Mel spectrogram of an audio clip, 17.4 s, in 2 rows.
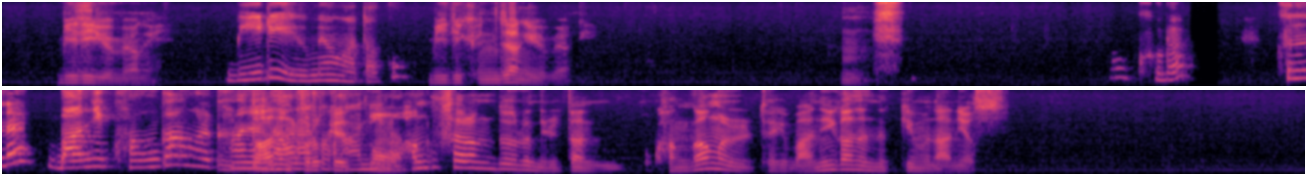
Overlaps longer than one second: present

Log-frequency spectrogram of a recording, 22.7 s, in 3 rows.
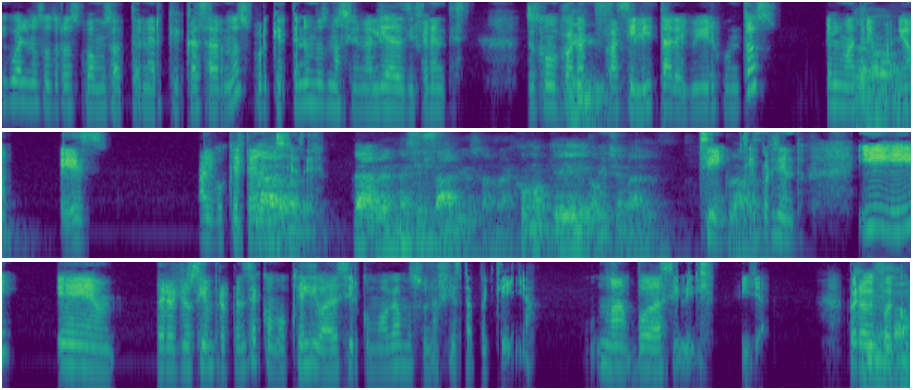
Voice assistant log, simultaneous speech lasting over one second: none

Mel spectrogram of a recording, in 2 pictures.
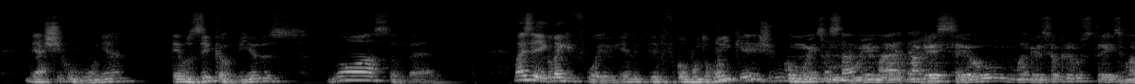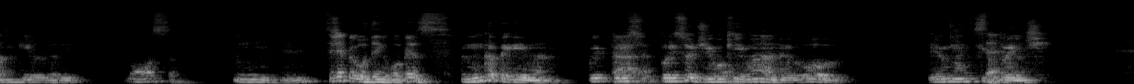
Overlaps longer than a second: present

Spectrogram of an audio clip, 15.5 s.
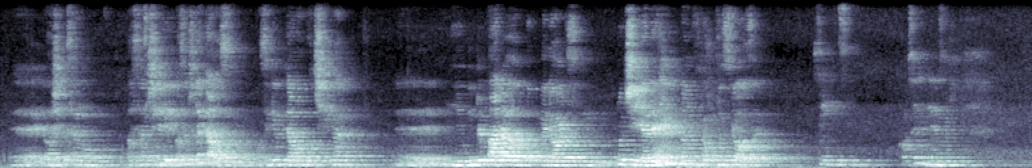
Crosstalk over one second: none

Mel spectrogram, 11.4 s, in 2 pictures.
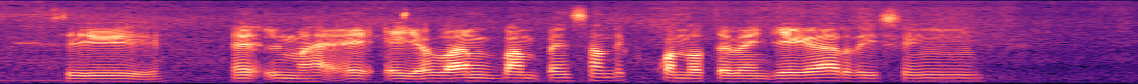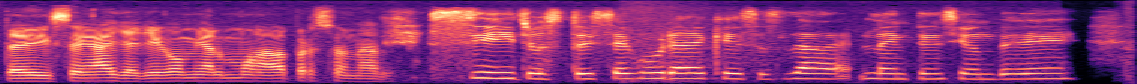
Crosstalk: none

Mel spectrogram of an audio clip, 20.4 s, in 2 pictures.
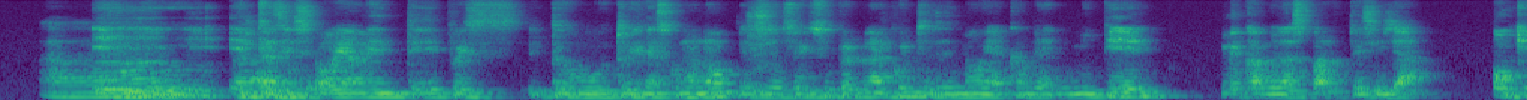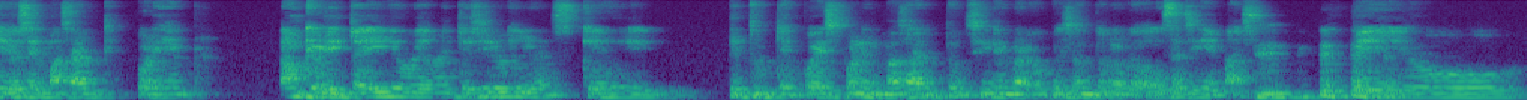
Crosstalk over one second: present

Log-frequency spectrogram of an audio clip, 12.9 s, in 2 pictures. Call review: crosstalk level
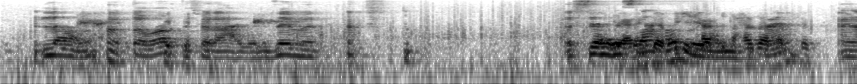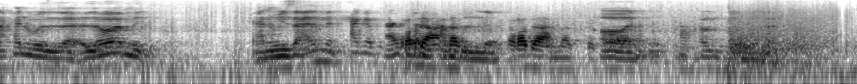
present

